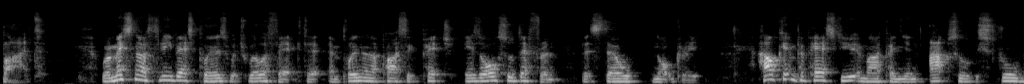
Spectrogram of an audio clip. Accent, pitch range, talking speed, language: British, 125-155 Hz, 185 wpm, English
